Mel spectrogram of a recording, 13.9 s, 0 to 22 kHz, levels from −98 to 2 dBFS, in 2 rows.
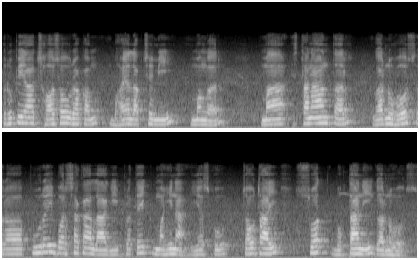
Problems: background sounds at intervals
